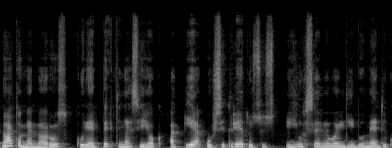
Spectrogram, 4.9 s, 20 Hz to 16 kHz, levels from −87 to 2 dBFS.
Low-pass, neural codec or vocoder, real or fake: 14.4 kHz; codec, 44.1 kHz, 2.6 kbps, SNAC; fake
